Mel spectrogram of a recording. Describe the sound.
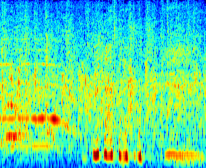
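A crowd applauds and cheers loudly for a few seconds as Avi Lewis is introduced, steady clapping with whoops and raised voices rising through it.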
